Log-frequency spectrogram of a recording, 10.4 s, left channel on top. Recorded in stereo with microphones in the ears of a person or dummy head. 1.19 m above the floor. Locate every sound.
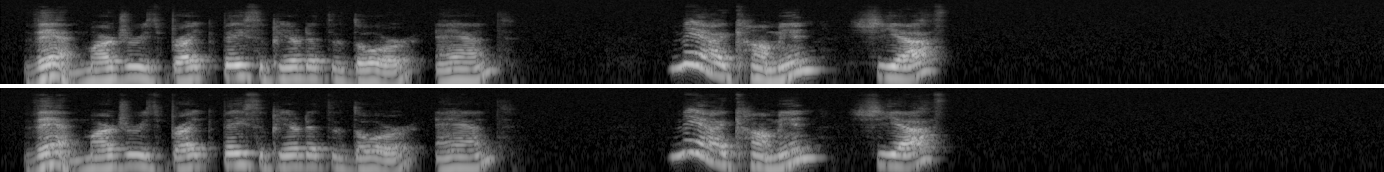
0.2 s a man speaking: 25° right (ahead or behind), 1.4 m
